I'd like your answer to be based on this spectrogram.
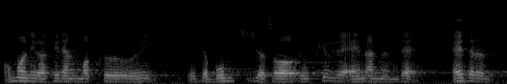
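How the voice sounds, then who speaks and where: A man's voice: mid-range voice, flat delivery, moderate pace, darkish tone. A man pastor preaching a sermon in a conversational way, often asking the congregation questions. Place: church sanctuary. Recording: long reverb of a hall, faint noise.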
